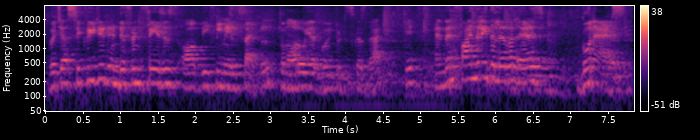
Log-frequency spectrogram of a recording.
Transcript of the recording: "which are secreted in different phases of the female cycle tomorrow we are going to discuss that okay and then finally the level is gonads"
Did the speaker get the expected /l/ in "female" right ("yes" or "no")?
yes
